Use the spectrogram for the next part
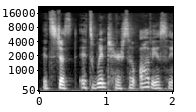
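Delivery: ordinary talk, nothing marked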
